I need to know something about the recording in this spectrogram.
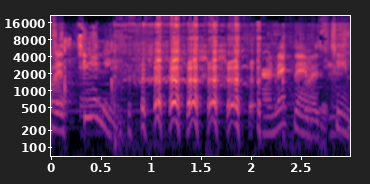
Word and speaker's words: Tiny: part of that campaign tiny teeny it's three it's always been tiny teeny teeny is t-e-n-y your name is spelled t-i-n-y it's teeny well then change your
